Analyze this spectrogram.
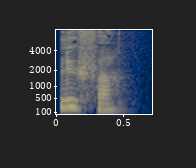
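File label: "loofah", British English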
